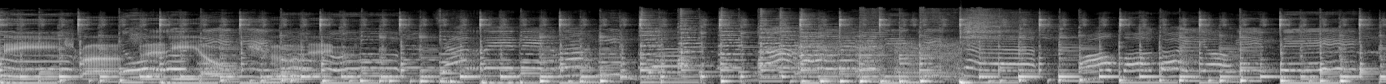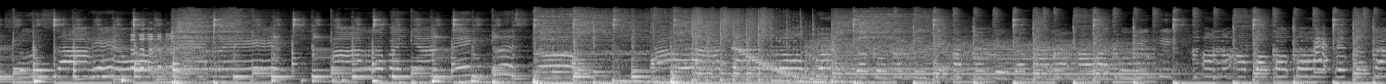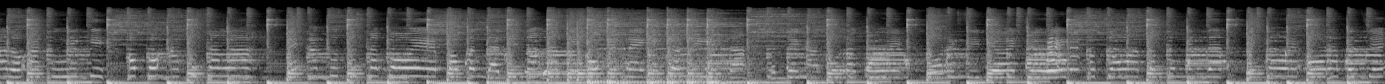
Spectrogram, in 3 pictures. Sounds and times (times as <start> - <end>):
Music: 0.0 - 41.5.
